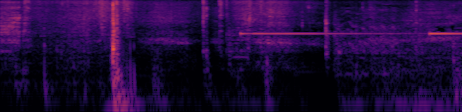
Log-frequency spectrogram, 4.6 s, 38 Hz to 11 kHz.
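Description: A 2023 dually heavy-duty pickup truck engine cranks and fires in one brief loud burst, then drops to a quieter, low idle rumble close by.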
